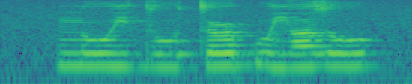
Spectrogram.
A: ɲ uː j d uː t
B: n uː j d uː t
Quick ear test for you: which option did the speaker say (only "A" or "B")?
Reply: B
